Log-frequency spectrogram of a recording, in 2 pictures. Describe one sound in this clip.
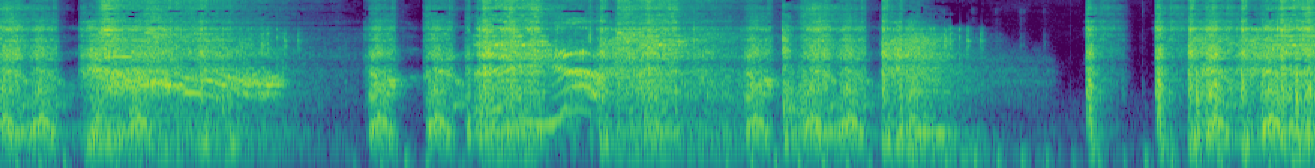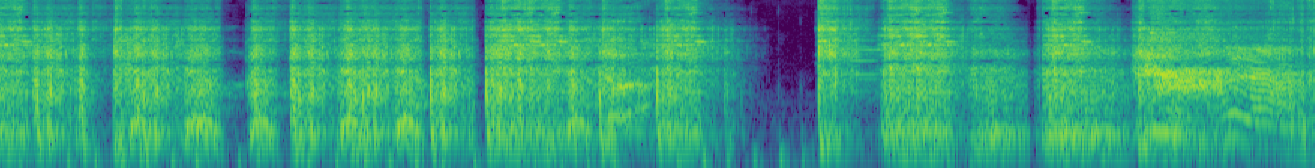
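Sword slash and hit sound effects play from a tablet action game.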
